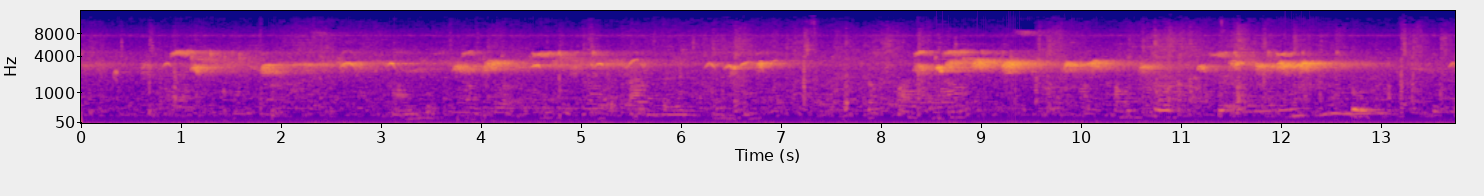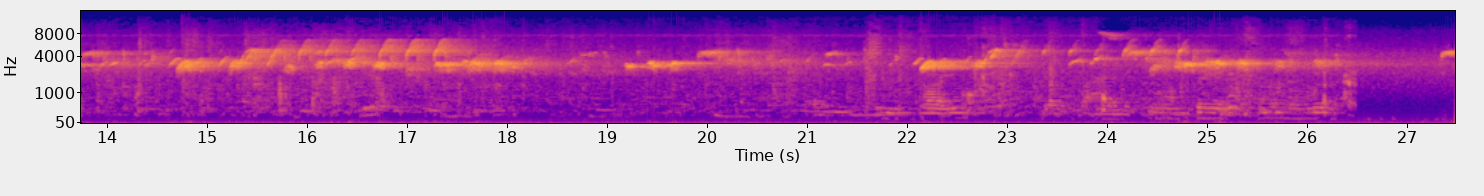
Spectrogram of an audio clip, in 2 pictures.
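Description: A baby monkey screams and squeals loudly over and over.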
